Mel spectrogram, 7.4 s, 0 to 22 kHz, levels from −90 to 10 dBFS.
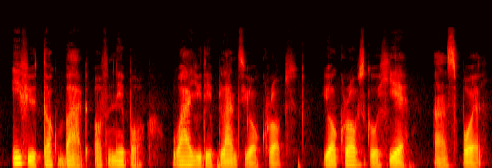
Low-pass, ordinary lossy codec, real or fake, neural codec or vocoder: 10.8 kHz; none; real; none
